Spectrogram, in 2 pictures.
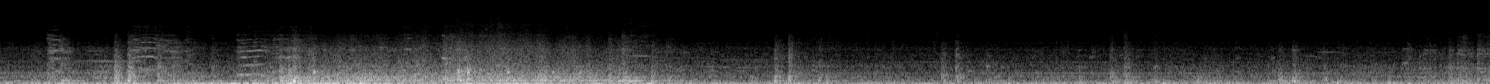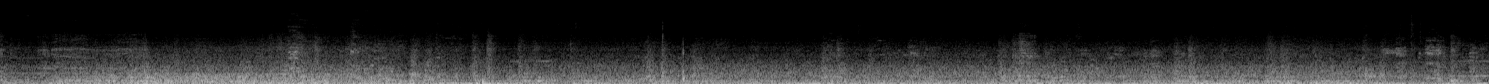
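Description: Cabin of a Keisei AE100 electric train running at speed: a steady rumble of wheels on rail with scattered clicks from rail joints. It is loudest for a few seconds near the start, then settles to a more even level.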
